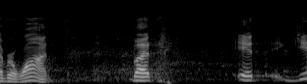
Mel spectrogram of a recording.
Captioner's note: audience laughing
